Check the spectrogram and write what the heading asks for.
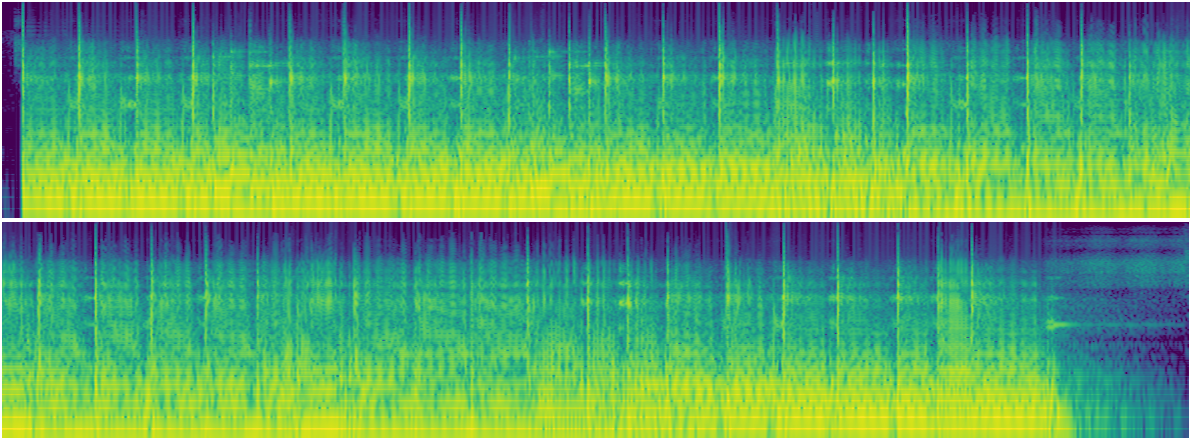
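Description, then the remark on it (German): A funky, choppy electric piano riff plays loud, its tone growing dirtier and more distorted over a heavy low end as the sub control is slowly turned up, before stopping abruptly near the end. “Jetzt spiele ich einen funky Sound und fahre den Sub langsam rein und du wirst hören, wie das ganze Signal sich komplett verändert und wir viel mehr Schmutz und Distortion erzeugen.”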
